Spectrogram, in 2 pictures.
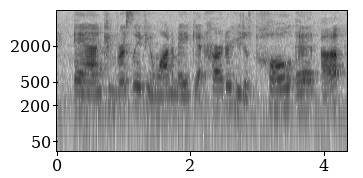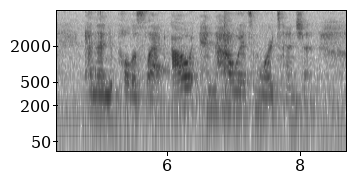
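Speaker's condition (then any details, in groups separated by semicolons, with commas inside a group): No condition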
